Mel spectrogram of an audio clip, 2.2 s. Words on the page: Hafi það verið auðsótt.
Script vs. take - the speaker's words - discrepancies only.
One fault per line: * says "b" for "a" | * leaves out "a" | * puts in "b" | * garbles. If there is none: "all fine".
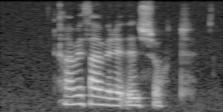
all fine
